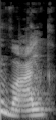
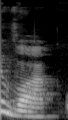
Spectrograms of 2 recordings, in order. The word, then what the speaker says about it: walk: तो अब हम क्या इसे वाल्क पढ़ेंगे? नहीं, इसे हम पढ़ेंगे वाक। ओके, तो अब हम देखेंगे ऐसे ही शुद्ध प्रोनाउंसिएशन इनका कैसे करते हैं, और बहुत आसान तरीके से हम इंग्लिश पढ़ना और बोलना सीख जाएंगे इससे।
